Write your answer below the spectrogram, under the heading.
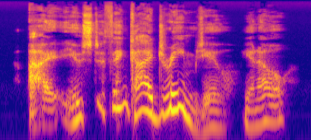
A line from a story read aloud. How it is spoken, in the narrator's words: he said, but his voice was raspy and quiet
